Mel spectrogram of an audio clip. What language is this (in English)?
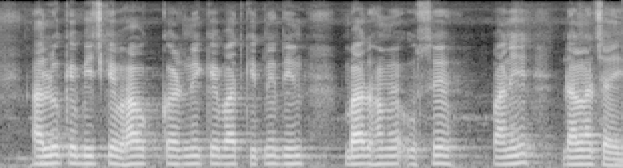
Magahi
